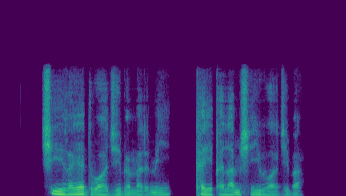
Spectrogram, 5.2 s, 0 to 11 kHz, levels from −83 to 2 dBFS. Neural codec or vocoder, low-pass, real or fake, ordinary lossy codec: codec, 16 kHz, 0.8 kbps, ZipCodec; 7.2 kHz; fake; MP3, 64 kbps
